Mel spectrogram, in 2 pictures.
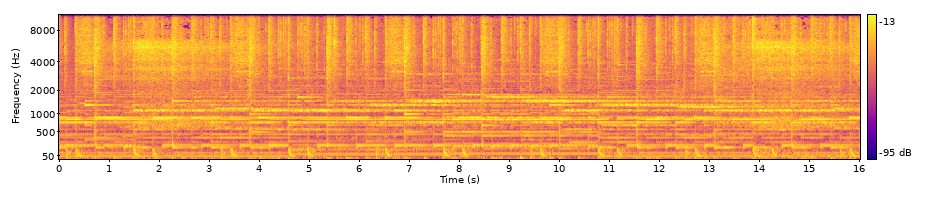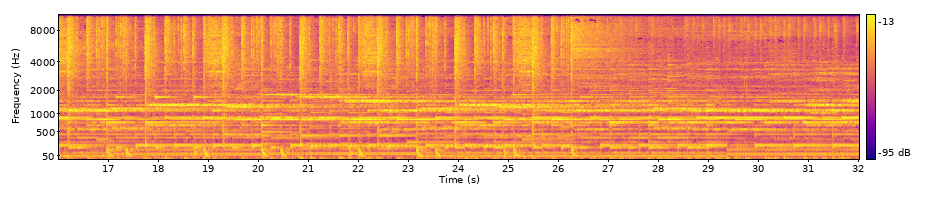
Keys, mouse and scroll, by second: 2.1-2.9 scroll up 1, 2.9 click, 3.6 ctrl+z, 4.1 click, 5.1 Tab, 6.4 Tab, 7.8 Tab, 8.6-9.4 scroll up 1, 9.8 scroll down 1, 9.9 alt+click, 14.3 scroll down 1, 14.8 alt+click, 14.9-15.3 scroll up 1, 15.3 scroll down 1, 15.7-18.1 alt+drag, 18.1-19.3 scroll up 1, 19.3 scroll down 1, 20.0 alt+click, 20.9-32.0 shift+drag.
